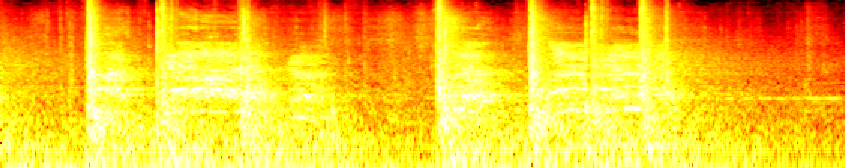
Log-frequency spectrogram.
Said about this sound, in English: He struggles to open a vault-style door.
